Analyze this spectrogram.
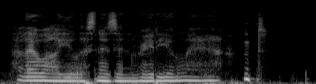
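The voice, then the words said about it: Smooth sexy radio announcer voice. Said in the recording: “your sexy radio voice”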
